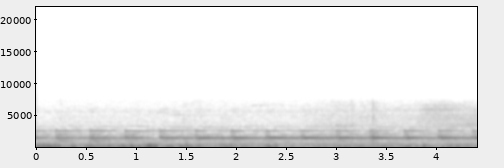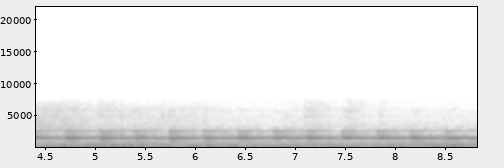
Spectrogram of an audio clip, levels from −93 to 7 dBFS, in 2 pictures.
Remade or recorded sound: recorded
